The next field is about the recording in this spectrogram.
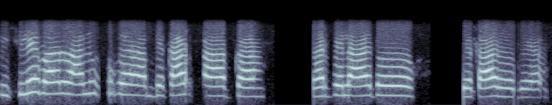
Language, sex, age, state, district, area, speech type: Hindi, female, 30-45, Uttar Pradesh, Bhadohi, rural, conversation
